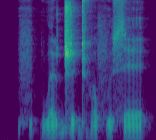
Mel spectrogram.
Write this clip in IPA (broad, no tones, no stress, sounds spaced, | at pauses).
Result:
f u p w ɐ ɖ͡ʐ e ɖʱ ɔ f u s ɛ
